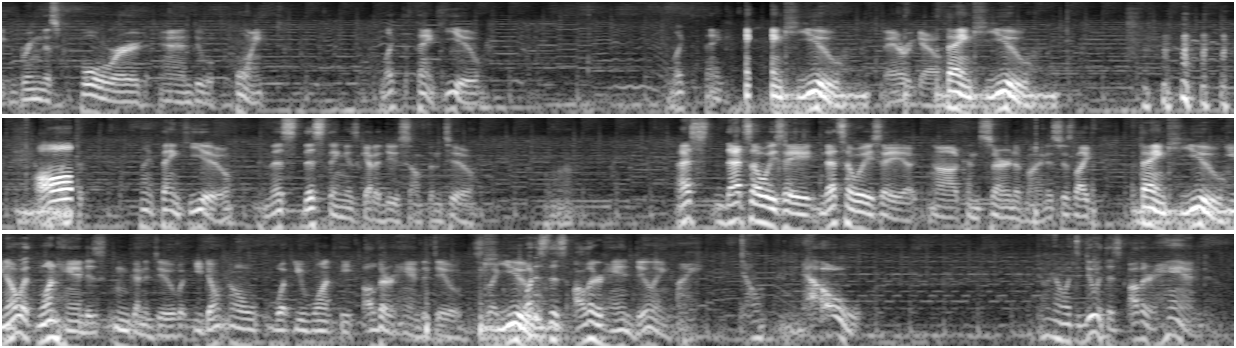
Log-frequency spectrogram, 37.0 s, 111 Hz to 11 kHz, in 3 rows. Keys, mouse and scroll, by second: 1.7 click, 3.2 click, 5.7 KP_0, 7.4 click, 7.6 space, 9.0 click, 9.3 space, 12.4 space, 13.4 right click, 14.2-15.4 drag, 17.8-18.9 drag, 20.4 KP_0, 22.6 click, 23.2 click, 23.6 space, 26.3 right click, 26.9 g, 28.8 click, 29.3 space, 33.0 ctrl+s, 35.9 ctrl+s.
